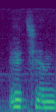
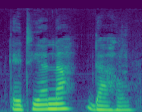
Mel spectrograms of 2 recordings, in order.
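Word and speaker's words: Étienne: His name is how do you pronounce it? Etienne Daho. Etienne No. Etienne Daho. Etienne Daho.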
